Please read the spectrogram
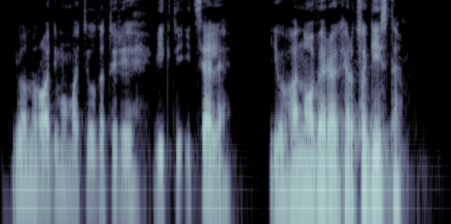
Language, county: Lithuanian, Klaipėda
